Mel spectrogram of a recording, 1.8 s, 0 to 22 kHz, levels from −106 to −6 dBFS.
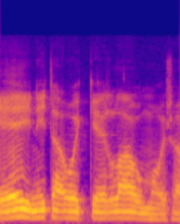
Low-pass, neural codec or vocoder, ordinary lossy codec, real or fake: none; none; none; real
